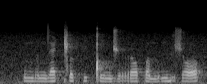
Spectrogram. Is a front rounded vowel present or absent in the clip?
absent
